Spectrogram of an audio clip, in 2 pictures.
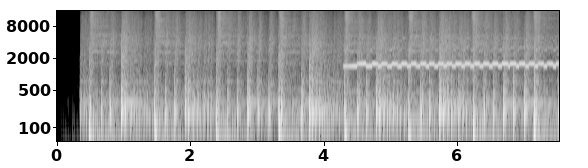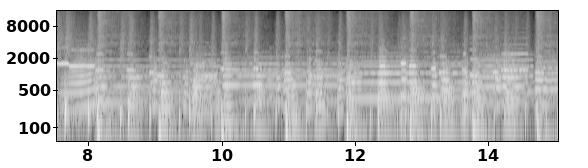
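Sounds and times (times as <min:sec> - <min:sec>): snare drum rolls: 0:00.4 - 0:15.0
brass chords: 0:07.5 - 0:15.0.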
